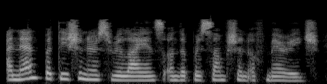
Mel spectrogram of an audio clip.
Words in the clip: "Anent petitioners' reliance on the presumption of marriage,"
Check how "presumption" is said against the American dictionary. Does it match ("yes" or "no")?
no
